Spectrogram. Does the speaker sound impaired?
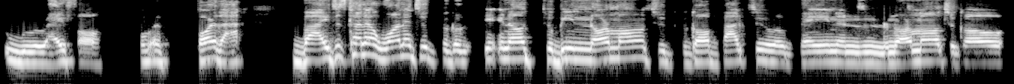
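Yes: stutter; stutter goes away when singing; here repeated sounds, prolonged sounds.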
